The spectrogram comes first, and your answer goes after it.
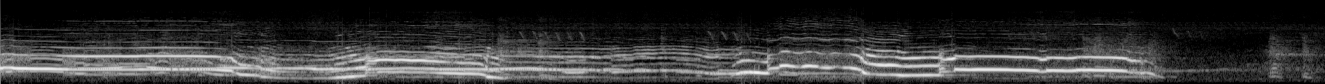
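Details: Chorus of captive gray wolves at the Wolf Conservation Center, South Salem, New York: many overlapping howls, wavering and dipping, with abrupt pitch jumps between voices, fading to near quiet in the last seconds.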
